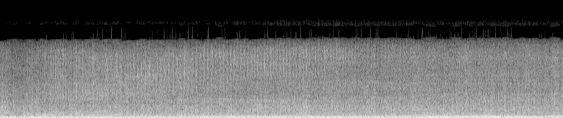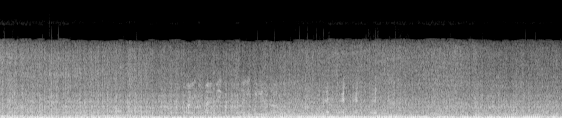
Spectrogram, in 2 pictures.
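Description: A quad bike engine revs loudly through deep mud.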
